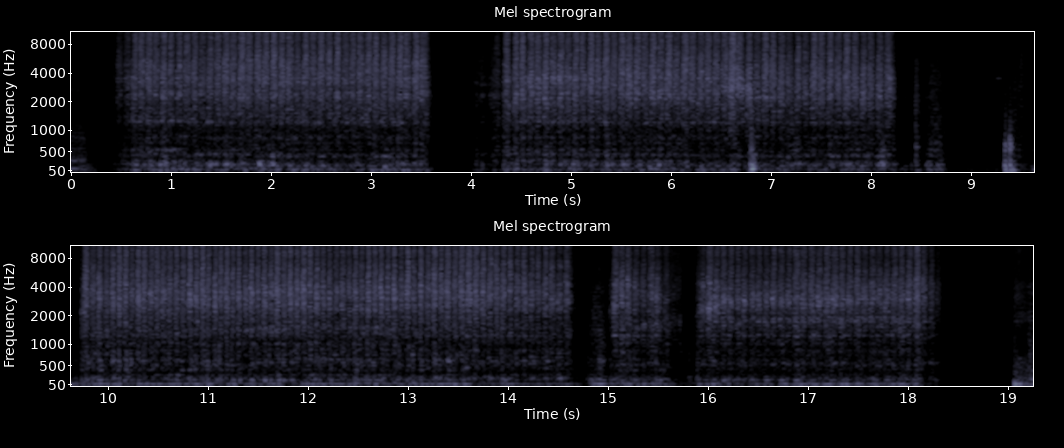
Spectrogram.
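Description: Sandpaper rubbed back and forth by hand along an oak hatchet handle, in four long spells of steady strokes broken by short silent gaps.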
